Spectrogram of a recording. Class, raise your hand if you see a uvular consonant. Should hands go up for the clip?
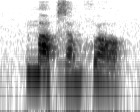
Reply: yes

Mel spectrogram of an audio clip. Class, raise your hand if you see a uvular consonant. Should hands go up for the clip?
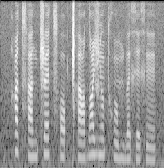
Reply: yes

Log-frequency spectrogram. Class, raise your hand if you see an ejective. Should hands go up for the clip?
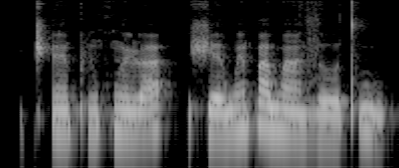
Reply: yes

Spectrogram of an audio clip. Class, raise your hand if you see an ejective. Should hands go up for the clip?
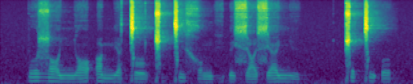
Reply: no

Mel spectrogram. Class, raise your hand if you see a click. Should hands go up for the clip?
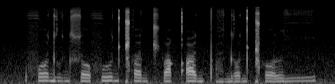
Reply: yes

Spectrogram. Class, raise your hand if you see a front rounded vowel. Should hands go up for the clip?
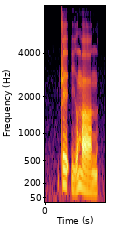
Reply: no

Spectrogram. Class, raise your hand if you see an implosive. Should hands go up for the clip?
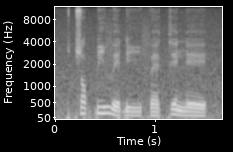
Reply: yes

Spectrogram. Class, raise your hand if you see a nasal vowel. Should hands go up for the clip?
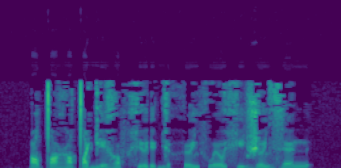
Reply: no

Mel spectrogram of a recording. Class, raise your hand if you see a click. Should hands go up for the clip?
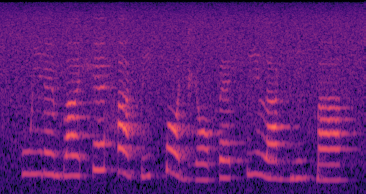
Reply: no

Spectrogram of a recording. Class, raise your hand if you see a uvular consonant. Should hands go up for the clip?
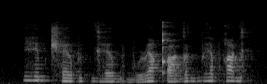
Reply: yes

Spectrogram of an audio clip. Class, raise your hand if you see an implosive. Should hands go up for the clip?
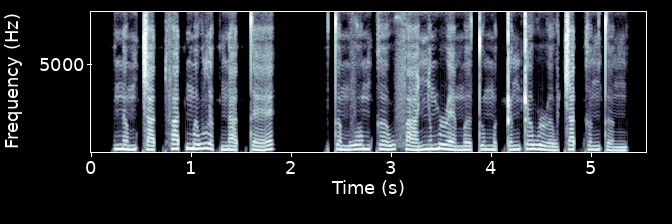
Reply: no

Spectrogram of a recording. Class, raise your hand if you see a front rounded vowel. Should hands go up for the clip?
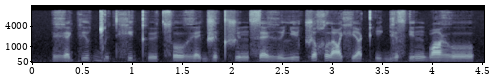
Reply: no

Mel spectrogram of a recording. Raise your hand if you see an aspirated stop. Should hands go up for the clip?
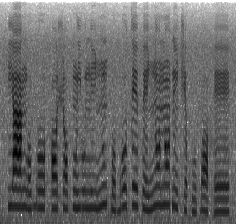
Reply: no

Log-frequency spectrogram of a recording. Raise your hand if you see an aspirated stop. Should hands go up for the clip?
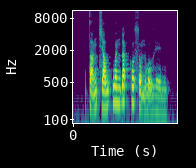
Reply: no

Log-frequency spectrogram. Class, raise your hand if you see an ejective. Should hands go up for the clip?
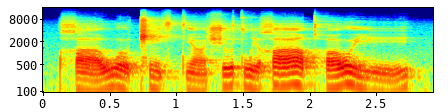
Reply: no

